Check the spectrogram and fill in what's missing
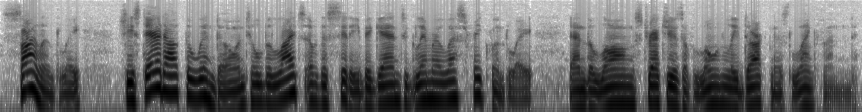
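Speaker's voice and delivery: ordinary delivery, nothing marked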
